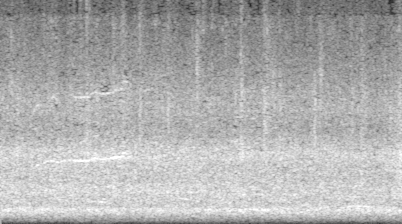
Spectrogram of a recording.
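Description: Football stadium crowd noise: the steady, even hum of a large crowd, with no single voice standing out.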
